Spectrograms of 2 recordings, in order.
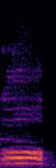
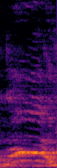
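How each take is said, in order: First: It is said in a calm, normal voice. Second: It is shouted loudly and sharply.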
